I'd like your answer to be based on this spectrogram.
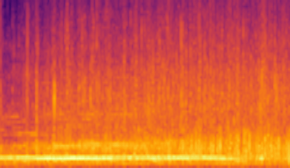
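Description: Crowd applause at a BNP political rally, a sustained wash of clapping with some cheering, with a voice or drawn-out call carrying faintly over it.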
